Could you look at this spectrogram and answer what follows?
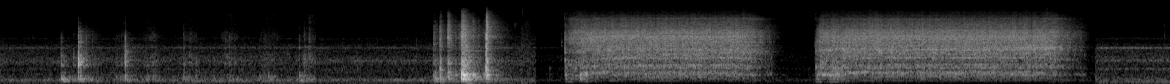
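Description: Plastic clicks and a clatter as the cup is set onto a Magic Bullet personal blender, then its motor whirs in two runs of about two and three seconds with a short break between, puréeing a thick mixture. Each run cuts off suddenly.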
